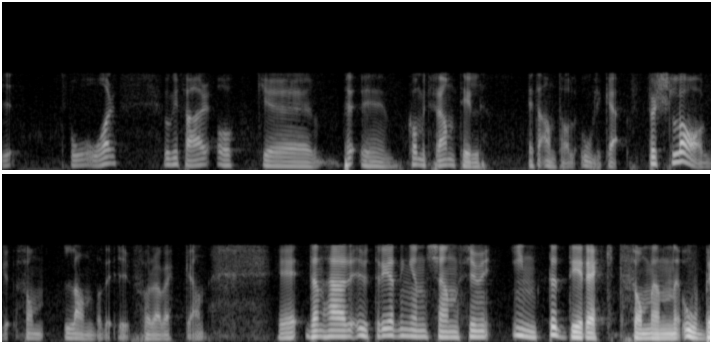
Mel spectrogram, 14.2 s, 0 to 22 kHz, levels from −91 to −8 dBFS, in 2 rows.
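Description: From 0.45 s to 8.93 s, automatic gain rising lifts the level by about 12 dB as the gain control chases a quiet input; voice and background swell together, and the waveform envelope widens steadily. It climbs again from 9.84 s to the end, above the band-limited call audio, which shows nothing above 4 kHz.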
